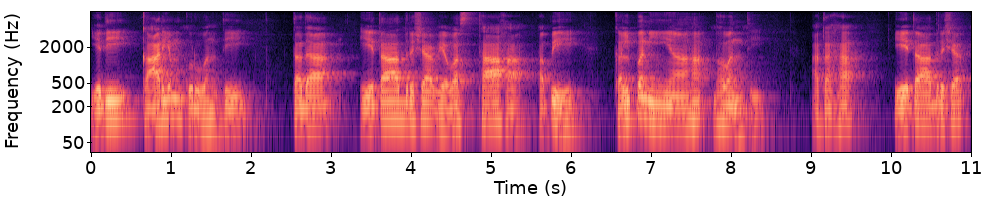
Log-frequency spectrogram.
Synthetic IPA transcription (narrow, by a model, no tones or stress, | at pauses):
jɐd̪ikaːɾjɐmkuɾʋɐnt̪i | t̪ɐd̪ɐeːt̪aːd̪ɾɪʃɐʋjɐʋɐst̪ʰaːɦɐɐpi | kɐlpɐniːjaːɦɐbʱɐʋɐnt̪i | ɐ̰t̪ɐɦɐ̆ | eːt̪aːd̪ɾɪʂɐ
